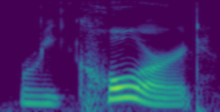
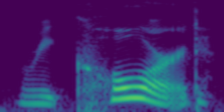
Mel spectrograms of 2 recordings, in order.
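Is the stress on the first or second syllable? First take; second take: second; second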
